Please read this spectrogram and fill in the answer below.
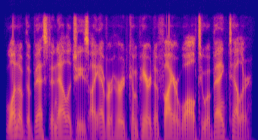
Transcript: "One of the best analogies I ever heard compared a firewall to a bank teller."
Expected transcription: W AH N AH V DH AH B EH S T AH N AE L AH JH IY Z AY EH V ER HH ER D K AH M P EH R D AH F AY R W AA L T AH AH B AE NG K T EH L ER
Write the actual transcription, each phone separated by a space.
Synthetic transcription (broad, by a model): W AH N AH V DH AH B EH S T AH N AE L AH JH IY Z AY EH V ER HH ER D K AH M P EH R D AH F AY R W AA L T AH AH B AE NG K T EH L ER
